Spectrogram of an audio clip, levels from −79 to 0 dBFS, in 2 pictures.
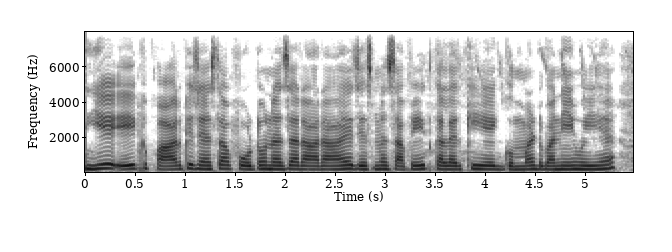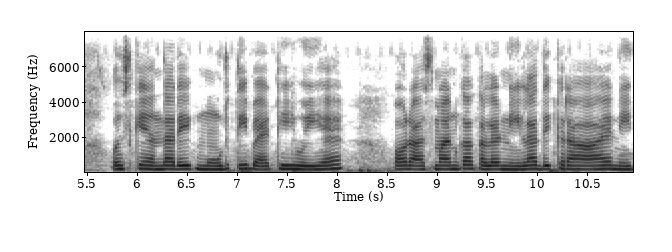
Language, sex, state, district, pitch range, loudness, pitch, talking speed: Hindi, female, Bihar, Jahanabad, 185-205 Hz, -13 LUFS, 195 Hz, 170 wpm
